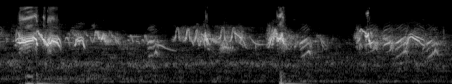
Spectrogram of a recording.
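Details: Osprey nest on the morning of 13 July 2018 with a small live fish present. Short clusters of high, downward-slurred whistles separated by quieter pauses, one sharp click in the middle.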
